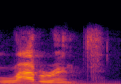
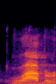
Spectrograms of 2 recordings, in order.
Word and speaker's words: labyrinth: hallway very good uh this word here is pronounced labyrinth labyrinth latherings labyrinths good much better uh this word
